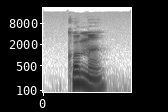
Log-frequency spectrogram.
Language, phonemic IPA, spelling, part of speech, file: French, /kɔ.mœ̃/, commun, adjective, Fr-commun.ogg
- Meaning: 1. common (shared) 2. common (widespread) 3. common (popular) 4. common (of low class) 5. communal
